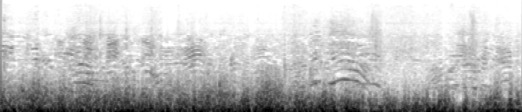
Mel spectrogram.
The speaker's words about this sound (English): Wind is still picking up here in the latter stages.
